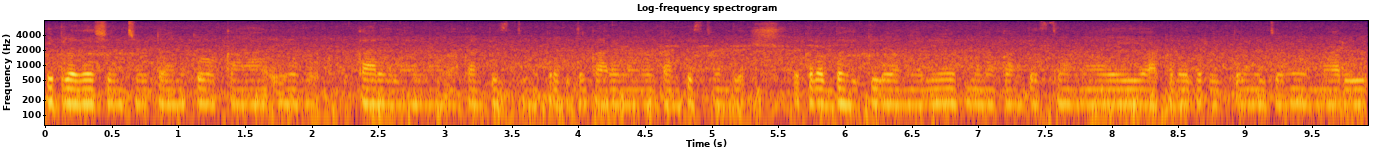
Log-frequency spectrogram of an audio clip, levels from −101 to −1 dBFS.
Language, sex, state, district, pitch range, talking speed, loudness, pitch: Telugu, female, Andhra Pradesh, Visakhapatnam, 165-170 Hz, 105 wpm, -20 LUFS, 165 Hz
